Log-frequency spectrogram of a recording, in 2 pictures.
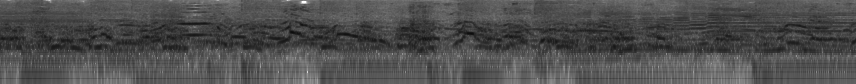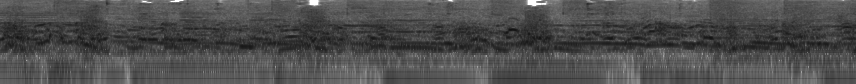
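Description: Many greyhounds yipping, barking and whining over one another without a break, over background music with a stepping bass line.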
